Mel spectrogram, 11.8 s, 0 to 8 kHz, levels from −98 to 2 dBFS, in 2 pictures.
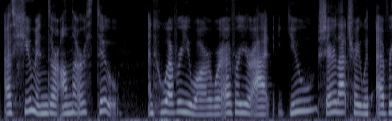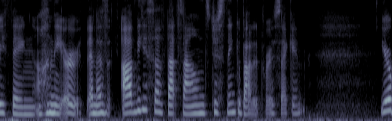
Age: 20-39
